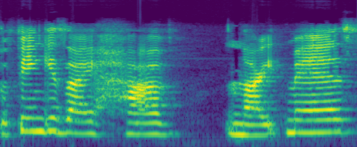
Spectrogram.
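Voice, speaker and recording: A woman with a French accent, fairly high pitch and a fairly slow pace. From France. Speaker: vlogger. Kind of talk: casual vlog monologue. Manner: halting.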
